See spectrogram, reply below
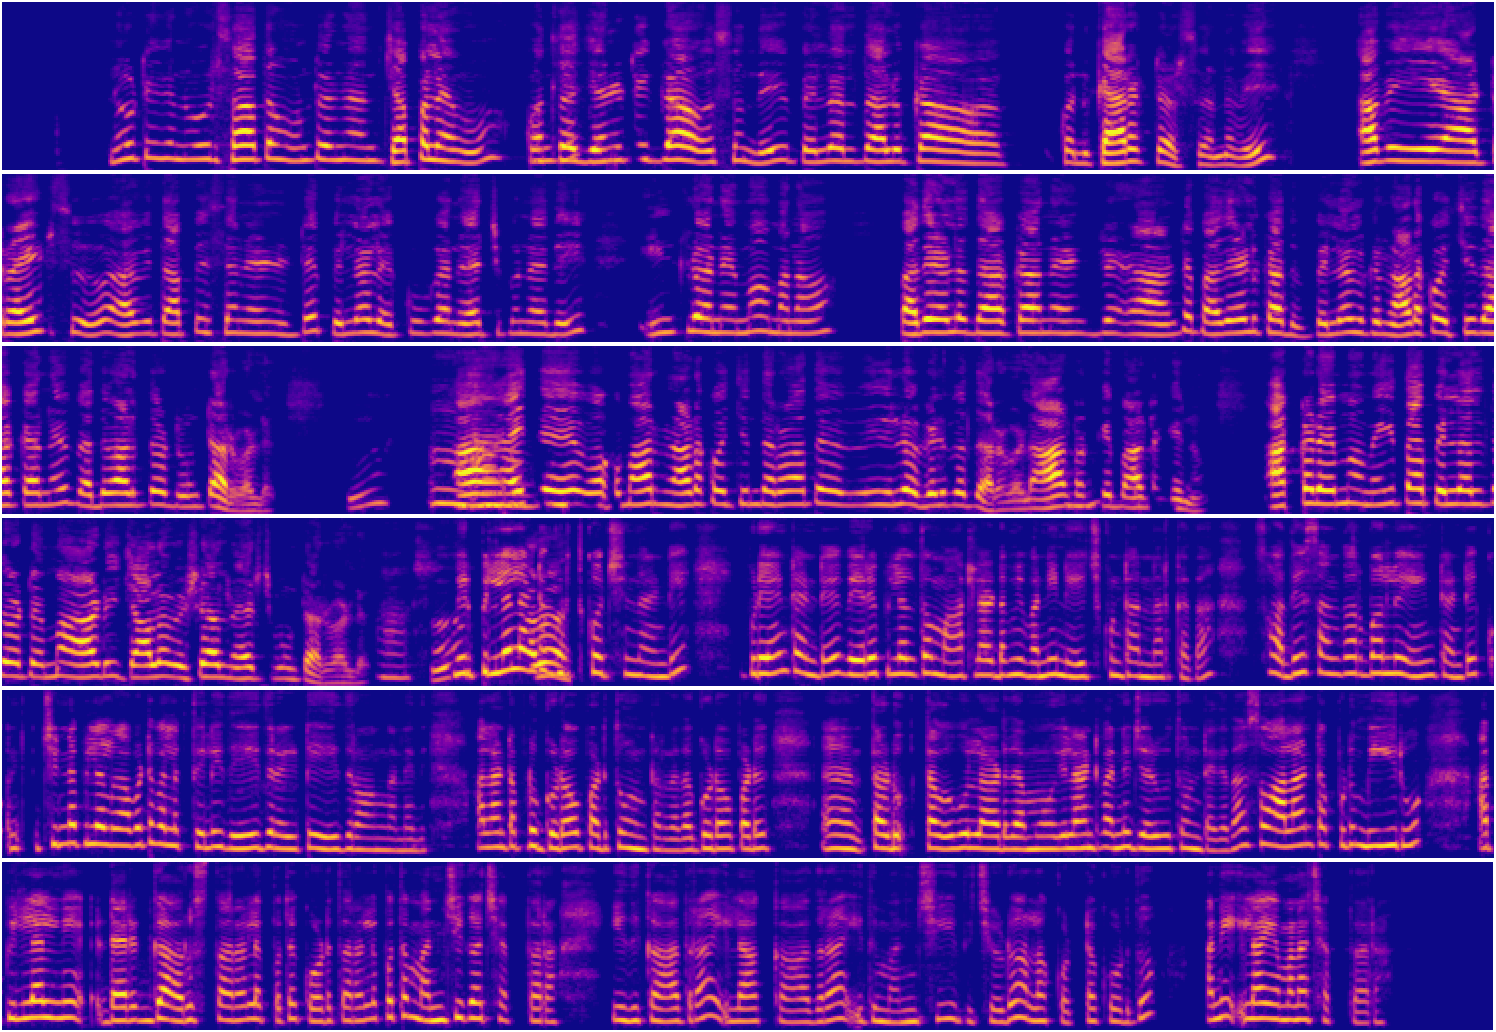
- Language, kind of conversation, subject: Telugu, podcast, మీ పిల్లలకు మీ ప్రత్యేకమైన మాటలు, ఆచారాలు ఎలా నేర్పిస్తారు?
- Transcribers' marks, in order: other background noise; in English: "జెనెటిక్‌గా"; in English: "క్యారెక్టర్స్"; sniff; in English: "ట్రైట్స్"; sniff; sniff; in English: "సో"; in English: "సో"; in English: "డైరెక్ట్‌గా"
